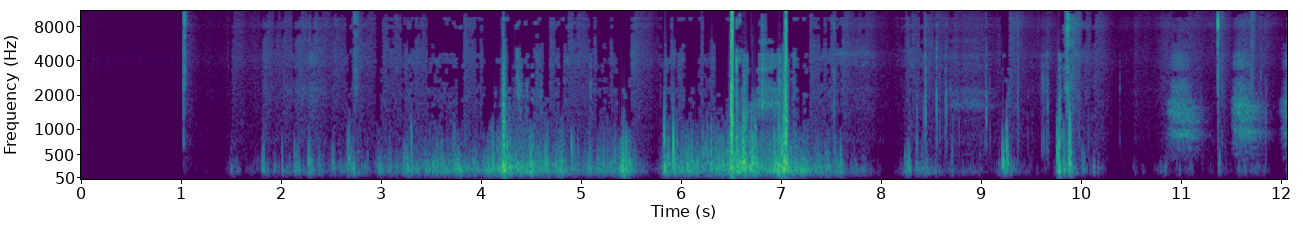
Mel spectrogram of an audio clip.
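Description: Wind gusting over the microphone in a run of rumbling bursts for several seconds, mixed with sharp clicks and knocks from the camera being handled. Near the end it breaks into shorter separate gusts.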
